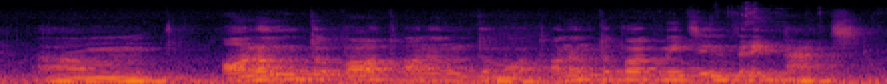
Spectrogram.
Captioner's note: speaking in foreign language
